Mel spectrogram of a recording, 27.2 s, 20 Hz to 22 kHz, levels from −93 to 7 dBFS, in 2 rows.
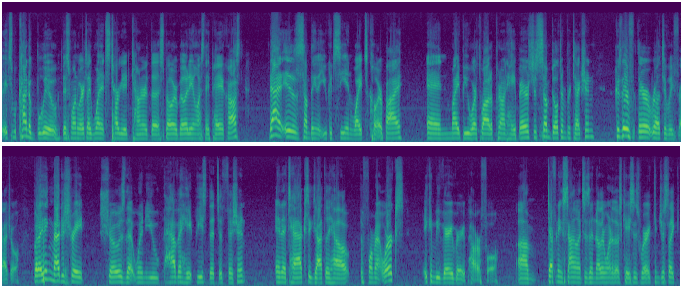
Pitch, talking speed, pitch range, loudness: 135 Hz, 205 wpm, 130-145 Hz, -23 LUFS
